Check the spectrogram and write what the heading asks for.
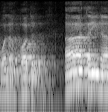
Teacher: قواعد اس طرح ہے: وَلَقَدْ واو لام جلدی سے پڑھیں گے، لام باریک، قاف پر ہے موٹا کریں گے، دال ساکن پہ قلقلہ ہے. وَلَقَدْ آتَيْنَا میں آ مد بدل ہے، 2 حرکات لمبا کریں گے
